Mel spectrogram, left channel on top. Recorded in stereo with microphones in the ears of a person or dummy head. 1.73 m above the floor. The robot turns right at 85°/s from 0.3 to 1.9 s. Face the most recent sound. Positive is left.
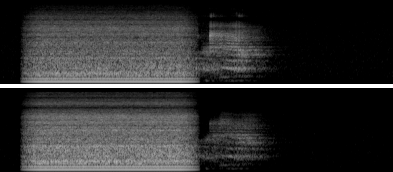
turn(degrees=60)  # may be behind; listen again after turning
